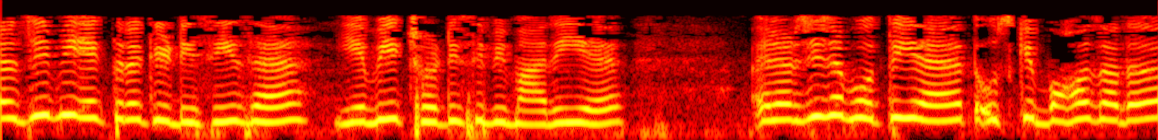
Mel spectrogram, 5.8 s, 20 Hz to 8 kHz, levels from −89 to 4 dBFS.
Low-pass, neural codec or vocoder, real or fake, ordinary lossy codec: 7.2 kHz; none; real; MP3, 24 kbps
